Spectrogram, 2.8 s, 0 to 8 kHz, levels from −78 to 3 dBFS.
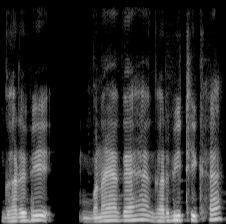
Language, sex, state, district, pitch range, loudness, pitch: Hindi, male, Bihar, Vaishali, 135-160 Hz, -18 LUFS, 150 Hz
